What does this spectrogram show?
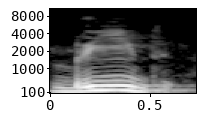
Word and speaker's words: breathe: Yes, this word is it is pronounced breath, not breathe, breath. This is indeed breathe, breathe.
